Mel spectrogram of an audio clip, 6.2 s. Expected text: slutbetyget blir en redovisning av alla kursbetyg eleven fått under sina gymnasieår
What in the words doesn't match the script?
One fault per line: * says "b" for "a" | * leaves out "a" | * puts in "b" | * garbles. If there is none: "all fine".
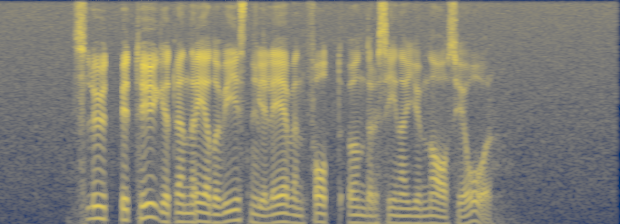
* leaves out "blir"
* leaves out "av alla kursbetyg"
